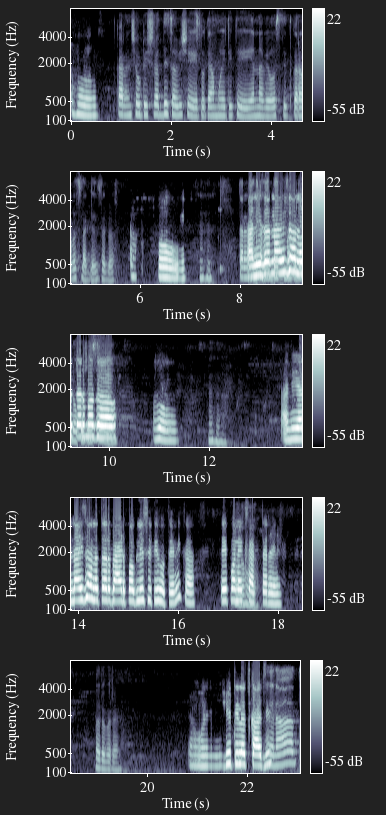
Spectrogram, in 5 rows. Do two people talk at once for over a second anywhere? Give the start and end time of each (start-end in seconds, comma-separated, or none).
8.2-9.8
